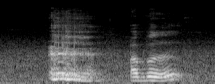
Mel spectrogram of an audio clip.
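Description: A man clears his throat once, about half a second in: a short, rough burst lasting about half a second.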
